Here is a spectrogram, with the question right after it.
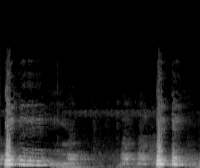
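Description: A Beagle puppy gives sharp barks and a drawn-out, falling bay, answering barking dogs next door.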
